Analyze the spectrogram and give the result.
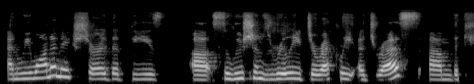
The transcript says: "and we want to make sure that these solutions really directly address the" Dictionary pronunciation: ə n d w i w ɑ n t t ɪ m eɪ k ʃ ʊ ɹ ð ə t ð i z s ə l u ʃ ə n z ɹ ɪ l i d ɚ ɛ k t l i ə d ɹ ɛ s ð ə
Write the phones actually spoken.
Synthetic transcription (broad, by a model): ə n w i w ɑ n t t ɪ m eɪ k ʃ ʊ ɹ ð ə t ð i z s ə l u ʃ ə n z ɹ ɪ l i d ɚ ɛ k t l i ə d ɹ ɛ s ð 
